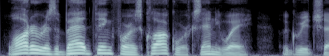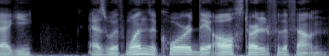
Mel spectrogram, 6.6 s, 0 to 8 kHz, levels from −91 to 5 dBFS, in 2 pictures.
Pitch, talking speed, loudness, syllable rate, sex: 115 Hz, 190 wpm, -18 LUFS, 5.5 syllables/s, male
